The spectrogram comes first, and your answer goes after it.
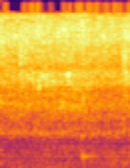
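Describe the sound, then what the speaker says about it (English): Cold tap water runs steadily as a wig is rinsed under it, a loud, close, continuous splashing rush over a sink with no voices. "I'm gonna go ahead and wash her out with cold water"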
